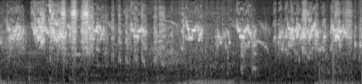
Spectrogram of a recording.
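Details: Budgerigars squawk and chatter in harsh, grating bursts mixed with a few clear chirps; low rumbles sound briefly in the background.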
